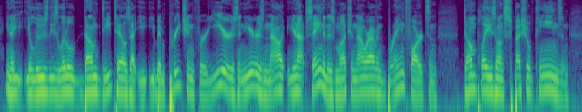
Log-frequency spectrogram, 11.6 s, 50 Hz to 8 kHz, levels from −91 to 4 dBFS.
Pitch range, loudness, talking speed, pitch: 110-130 Hz, -20 LUFS, 200 wpm, 120 Hz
